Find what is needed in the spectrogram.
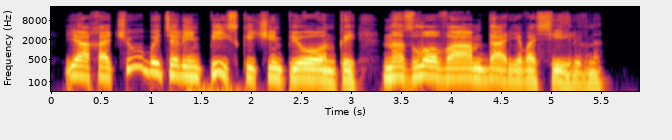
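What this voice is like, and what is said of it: Mocking grimacing imitation of Eva. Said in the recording (Russian): “кривляясь, передразнивала Еву”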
